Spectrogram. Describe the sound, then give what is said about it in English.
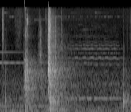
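A door swings shut with a dull, solid thud, preceded by a softer knock and followed by a faint tap, over a quiet background hum. “This he said only after he was outside with the door closed safely behind him.”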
